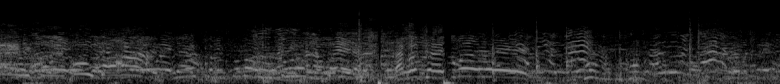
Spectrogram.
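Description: People jostle and shove against plastic shields with dull knocks.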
